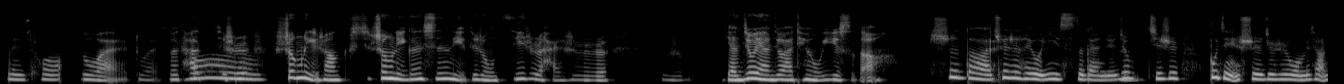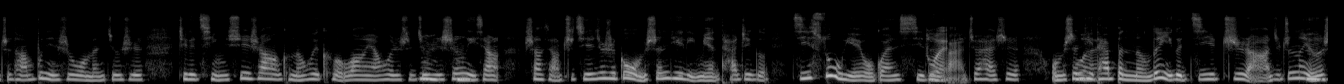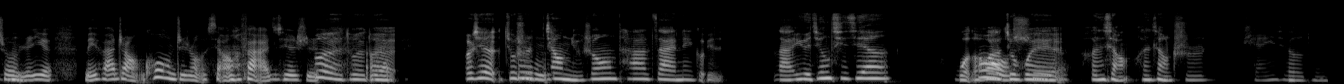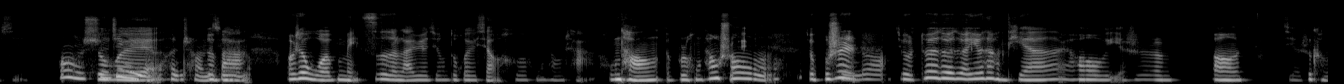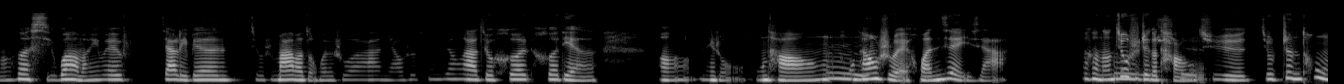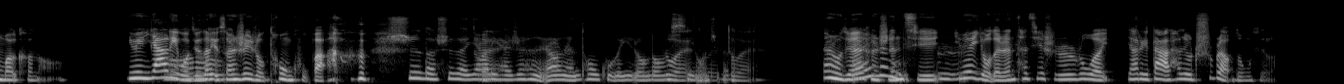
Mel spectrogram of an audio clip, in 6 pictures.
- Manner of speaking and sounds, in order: tapping; laughing while speaking: "想法"; other background noise; chuckle
- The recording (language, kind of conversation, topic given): Chinese, podcast, 遇到压力时会影响你的饮食吗？你通常怎么应对？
